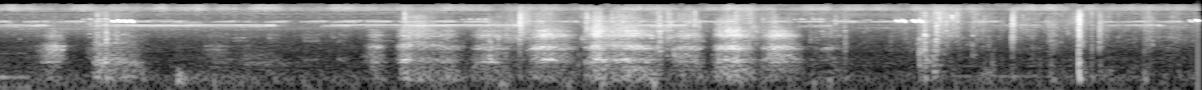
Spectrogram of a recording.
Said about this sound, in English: Three species that I've recorded are now in museums where you push a button. The northern white rhino.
